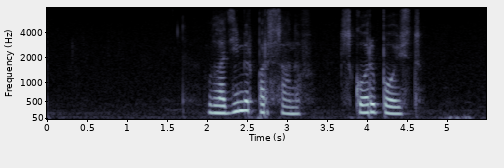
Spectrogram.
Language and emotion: Russian, neutral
